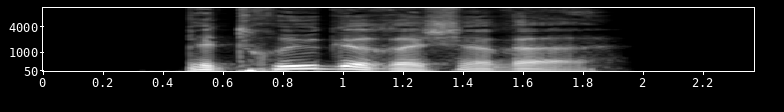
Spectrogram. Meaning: inflection of betrügerisch: 1. strong/mixed nominative/accusative feminine singular comparative degree 2. strong nominative/accusative plural comparative degree
- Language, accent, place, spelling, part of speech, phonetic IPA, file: German, Germany, Berlin, betrügerischere, adjective, [bəˈtʁyːɡəʁɪʃəʁə], De-betrügerischere.ogg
